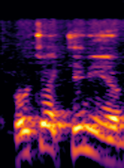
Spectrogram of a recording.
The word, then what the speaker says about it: protactinium: more proton 91 good protactinium is how you pronounce that big long word that's why we abbreviate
